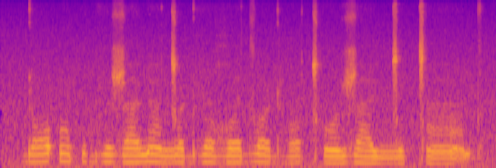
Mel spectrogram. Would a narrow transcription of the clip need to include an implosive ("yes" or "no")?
no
